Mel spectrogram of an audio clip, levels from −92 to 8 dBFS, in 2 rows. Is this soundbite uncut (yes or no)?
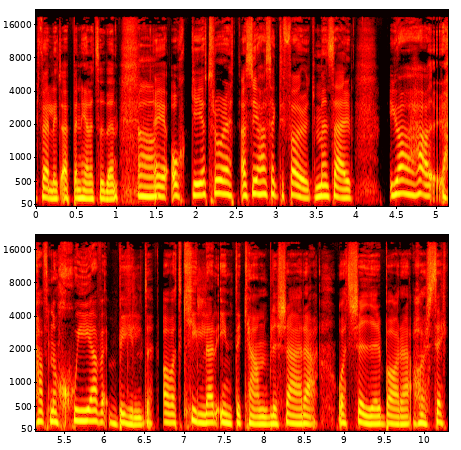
no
